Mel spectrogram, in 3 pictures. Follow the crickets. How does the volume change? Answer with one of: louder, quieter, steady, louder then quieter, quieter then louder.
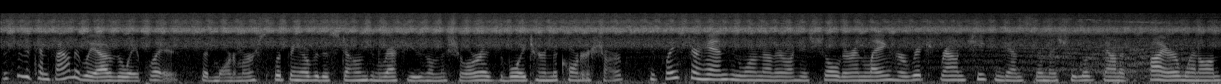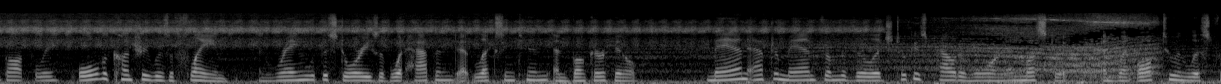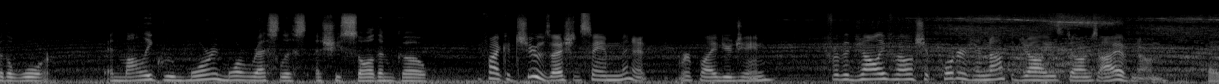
quieter.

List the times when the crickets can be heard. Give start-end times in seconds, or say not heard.
0.0-21.1.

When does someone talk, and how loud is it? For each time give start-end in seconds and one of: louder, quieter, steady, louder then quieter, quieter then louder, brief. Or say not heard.
0.0-36.5 steady.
